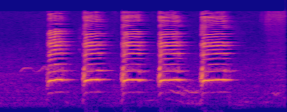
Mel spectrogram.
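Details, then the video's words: Blue-fronted amazon protesting after being sprayed with water and rose water: a short whistle followed by five strident, honking screams delivered about twice a second. "Amazon parrot with a bad temper"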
